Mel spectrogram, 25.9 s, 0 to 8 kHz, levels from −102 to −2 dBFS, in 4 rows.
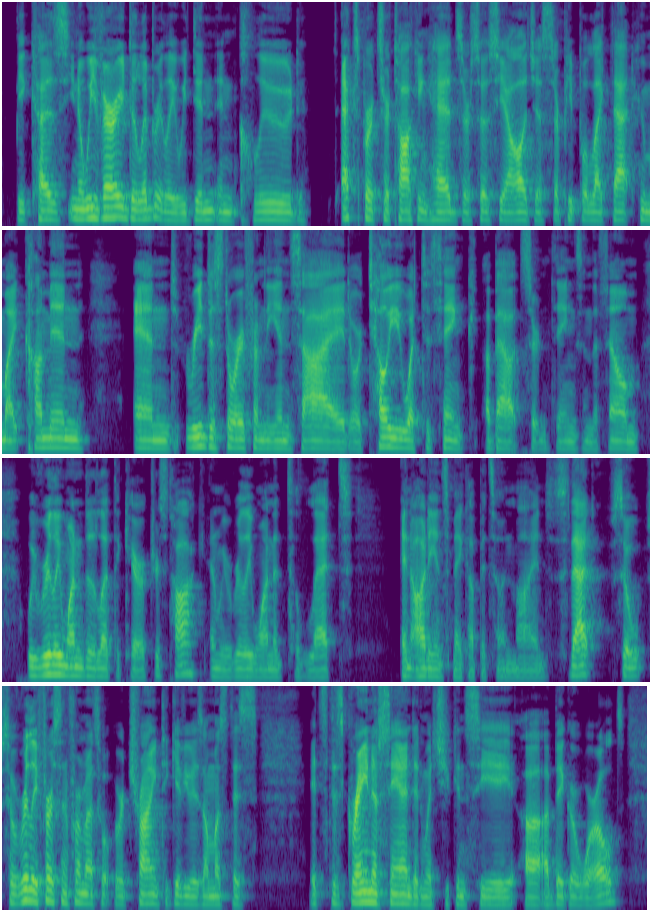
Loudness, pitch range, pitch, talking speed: -29 LUFS, 95-115 Hz, 105 Hz, 220 wpm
